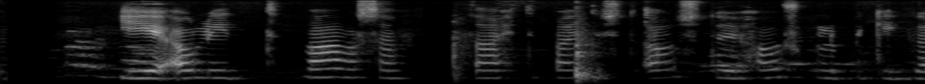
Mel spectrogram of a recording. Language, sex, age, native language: Icelandic, male, 12, Japanese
